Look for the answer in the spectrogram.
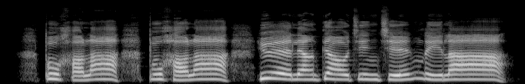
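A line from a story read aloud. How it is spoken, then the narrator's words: Frightened little monkey, shouting while running. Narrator (Chinese): 小猴子吓得是撒腿就跑，一边跑一边还大声的叫喊着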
